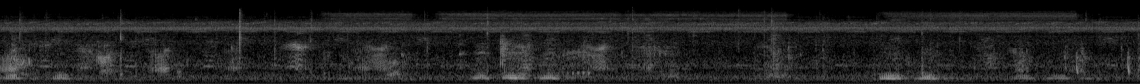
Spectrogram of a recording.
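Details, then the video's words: Chorus of frogs croaking: short, low, throaty croaks scattered irregularly, some doubled, over a steady high insect-like buzz and hiss. "Calming Sound Of Harmonious Frog Croaking"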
